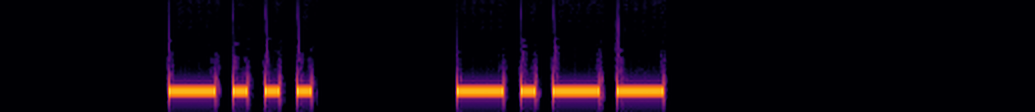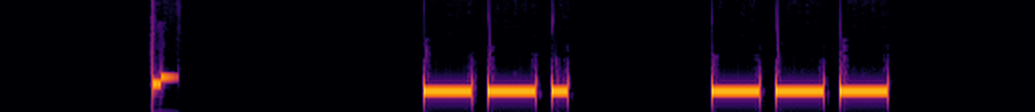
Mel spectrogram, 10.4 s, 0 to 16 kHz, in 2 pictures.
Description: Morse code, heard as a keyed tone, about 15 wpm, spaced as for 9 wpm, 700 Hz. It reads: BY GO
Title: 3x Character Spacing - Top 200 Words - 15wpm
